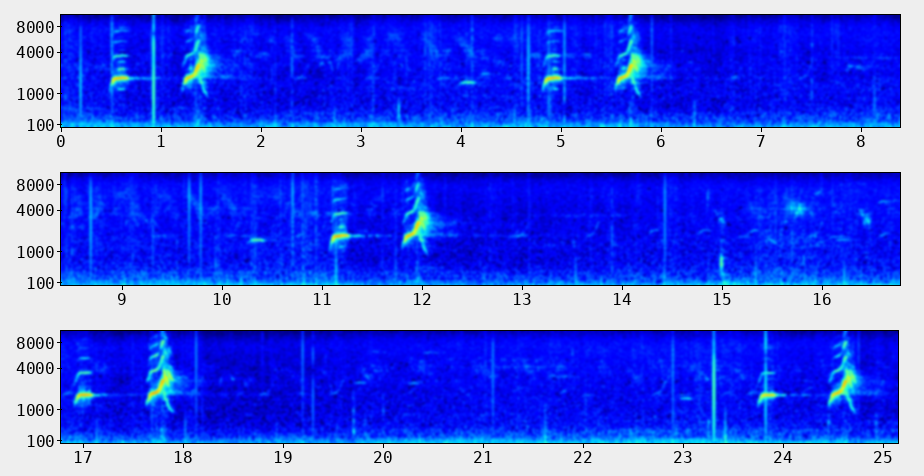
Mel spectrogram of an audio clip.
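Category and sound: bird, northern bobwhite whistled call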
